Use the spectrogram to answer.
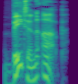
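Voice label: "beaten-up", British English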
